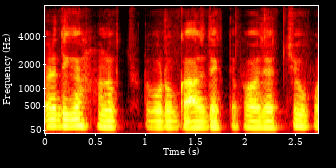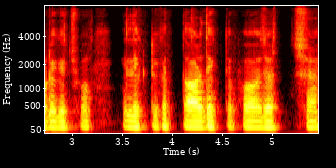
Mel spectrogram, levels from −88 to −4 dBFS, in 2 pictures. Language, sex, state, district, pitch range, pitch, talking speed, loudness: Bengali, male, Jharkhand, Sahebganj, 95-100 Hz, 100 Hz, 185 wpm, -21 LUFS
